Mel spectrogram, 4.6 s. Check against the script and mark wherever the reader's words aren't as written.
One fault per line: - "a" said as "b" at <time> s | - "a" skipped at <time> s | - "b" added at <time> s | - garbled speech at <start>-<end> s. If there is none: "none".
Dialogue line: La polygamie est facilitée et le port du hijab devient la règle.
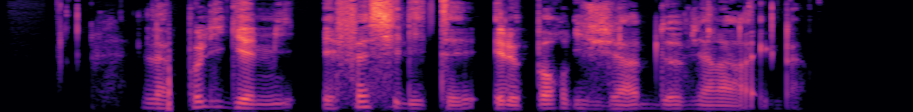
- "du" skipped at 2.9 s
